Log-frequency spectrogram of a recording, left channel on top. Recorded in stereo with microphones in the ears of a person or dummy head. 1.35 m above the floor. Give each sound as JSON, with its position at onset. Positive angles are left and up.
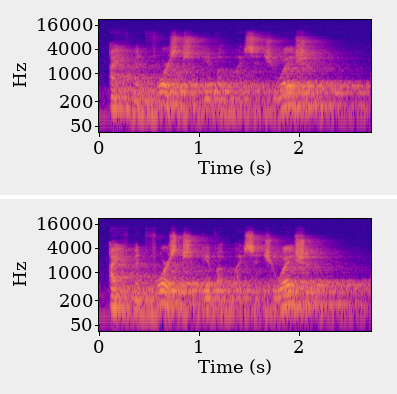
{"t": 0.1, "sound": "a man speaking", "side_deg": -35, "distance_m": 0.8}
